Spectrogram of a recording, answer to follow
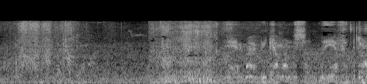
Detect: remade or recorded recorded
